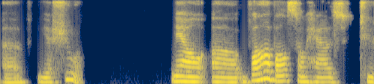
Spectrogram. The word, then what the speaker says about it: Vav: The next letter, we'll get into each one of these, is Vav. V, we would pronounce it V-A-V, Vav.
